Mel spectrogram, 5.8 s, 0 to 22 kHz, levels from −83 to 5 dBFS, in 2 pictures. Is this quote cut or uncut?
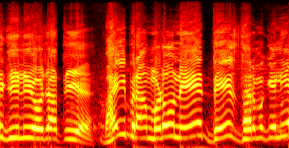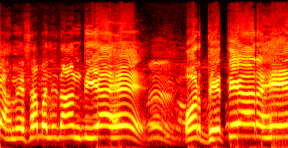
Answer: cut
